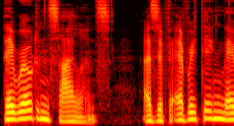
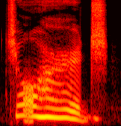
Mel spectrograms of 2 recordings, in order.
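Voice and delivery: pleading; 7 semitones higher than usual. Acted. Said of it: "she pleaded".

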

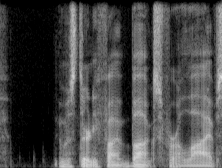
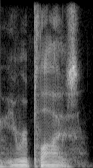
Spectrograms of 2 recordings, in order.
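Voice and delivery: ordinary talk, nothing marked

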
